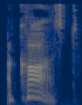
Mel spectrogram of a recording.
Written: accostable

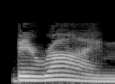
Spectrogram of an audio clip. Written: berhyme

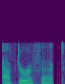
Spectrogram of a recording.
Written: aftereffect

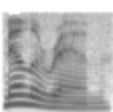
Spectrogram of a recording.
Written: millirem

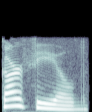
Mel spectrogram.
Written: Garfield

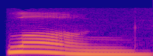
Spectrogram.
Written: lung

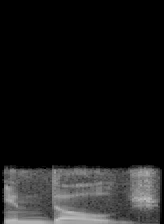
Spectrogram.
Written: indulge

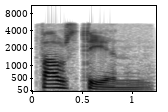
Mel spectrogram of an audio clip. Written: Faustian

